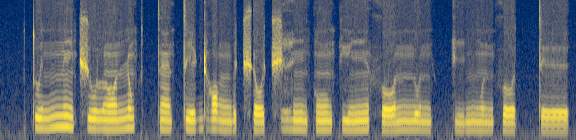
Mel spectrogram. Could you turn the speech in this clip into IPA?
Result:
tʷ i nː ĩ t͡ʃ u l õ n ɽ ũ k tː ɛ̃ tː i ɖʱ ɔ ŋ ʊ t͡ʃ ɽ o t͡ʃ ɦ ĩ k ũ k j ĩ θ o nː u n kː i ŋ ũ n θ ʊ tː ɪ

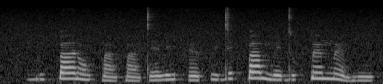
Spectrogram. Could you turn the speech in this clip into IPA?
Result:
b i˧ k͡p a˦ ɾ ɔ̃˧ k͡p ã˨ k͡p ã˨ t e˨˦ l i˦ h ɛ̃˧ f i˧ d e˦ k͡p a˦ m e˧ d u˧ k͡p ɛ̃˦ m ɛ̃˦˨ b ĩ˧

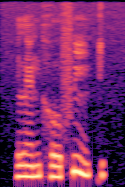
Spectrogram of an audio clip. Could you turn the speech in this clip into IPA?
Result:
l ɛ̃˨ ŋ h o˨ f ĩ˦˨ k

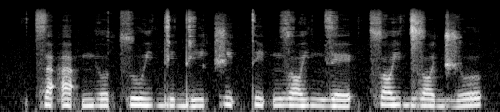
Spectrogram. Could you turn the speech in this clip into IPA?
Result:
t͡s a ʔ a ʔ mʲ o t͡s u j d i d i t͡ʃ i ʔ t i ʔ n z ɔ j n z e ʔ t͡s ɔ j d͡z ɔ d͡ʒ ʊ

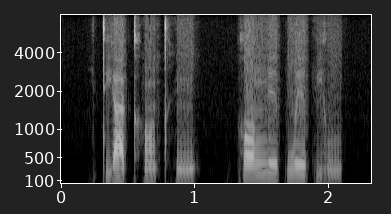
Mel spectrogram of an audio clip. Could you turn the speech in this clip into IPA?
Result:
t̪ j a˥˧ kʰ ɔ̃˧ t̪ʰ ĩ˨˦ | k ɔ˦ ŋ e˦ p w e˥˧ p j u˨˩

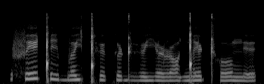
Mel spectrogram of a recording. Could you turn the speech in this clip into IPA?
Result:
f e ǃ i b ə j ǃʰ ʏ k ʏ ɖʱ ʏ j ø ɭ ɔ ŋ͡ǃ ɪ ʈʰ o ŋ ɪ

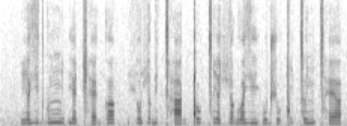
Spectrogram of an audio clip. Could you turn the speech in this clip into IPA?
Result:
i˩˧ ɐ̯ zʲ ɛ˥ d ɡ u˧˥ ɲ ŋ i˩˧ p j ɛ˧ ǁʰ ɛ˩˧ ɡ k ʌ˥ | ç o˧˥ ç ʌ˧ ɡ e˥ ǀʰ a˩˧ ɡ ǃ u˧˥ ǀ i˧ ɐ̯ ç ʌ˧ ɡ o˥ ɐ̯ zʲ ɯ˧ j ʔ u˧ d ʃ u˩˧ ǃ i˥ ǀ ɯ˧˥ ɲ ǀʰ ɛ˧ ɐ̯

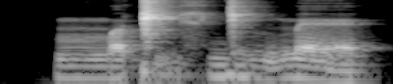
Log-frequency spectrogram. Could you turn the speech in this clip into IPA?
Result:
mː ʌ ǁ ḭ x ɟ ə̤ ʎ m ɛ

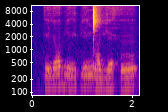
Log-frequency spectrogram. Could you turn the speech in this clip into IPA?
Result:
k ẽ lʲ ɔ bʲ ẽ ɾ i pʲ e ŋ͡ǀ a vʲ ɛ h œ̃

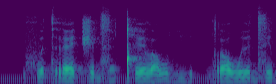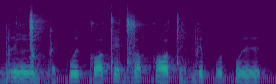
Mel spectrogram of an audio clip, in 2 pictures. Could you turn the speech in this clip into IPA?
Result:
xʷ ɛ t r ɛ t͡ʃ ɪ d͡z ɛ̤ ǃʰ ɪ l ɔ w i̤ | ɡ r ɔ w ɨ d͡z i b ɨ ŋ͡ǀ i̤ b ɛ̤ kʷ ɨ k ɔ t ɪ d͡z ɔ k ɔ t ɛ̤ b ɪ kʷ ɛ kʷ ɨ

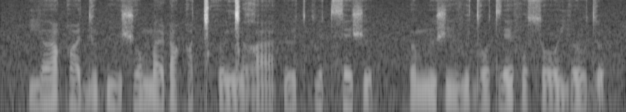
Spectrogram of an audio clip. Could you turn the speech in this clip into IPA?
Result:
j ɐː q o i̯ d ʉ p iː ʃ o m ɐː ɽ ɐ q ɐ ǀʰ ɵ ŋ͡ǀ i ʁ a | ʉː t k l ʉ t s e ʃ ɨ | ɵ m ʉ ʃ iː v ɨ d oː t l e f o s oː j ɵ u̯ d ɵ

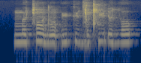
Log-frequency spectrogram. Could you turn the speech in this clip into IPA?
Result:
m ɵ˨ c õ˦˨ d õ˨ ʔ y˨˦ k y˨ ɟ o˨ cʰ y˦ ɗ ɵ˨ ʎ o˦

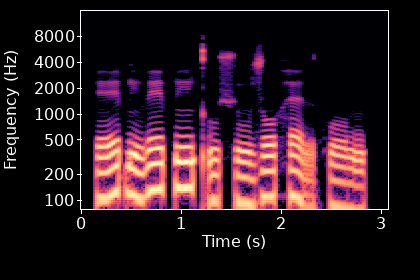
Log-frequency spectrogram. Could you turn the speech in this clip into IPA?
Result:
e˨˦ ɓ ĩ˨ β e˦ p ĩ˦ kʼ u˨ ʃ ũ˨ z o˦ h ɛ˦˨ r f o˨ ŋ

